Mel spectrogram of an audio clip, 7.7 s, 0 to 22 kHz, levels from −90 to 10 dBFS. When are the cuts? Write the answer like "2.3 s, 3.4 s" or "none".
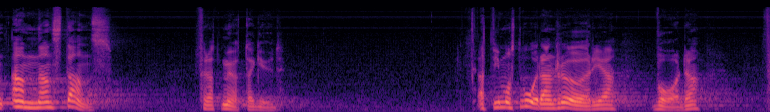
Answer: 5.2 s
